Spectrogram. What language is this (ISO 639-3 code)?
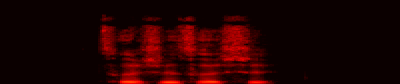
zho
